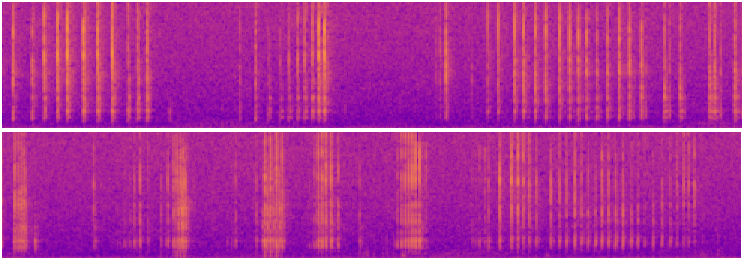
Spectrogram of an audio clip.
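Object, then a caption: Hollow clear plastic compact case. Long nails tap and scratch the faceted lid of a small, rectangular, hollow, clear plastic eyeshadow palette compact with beaded edges. Quick bursts of bright, sharp clicks alternate with scratchy rasps and short, ringing taps, all over a steady low hum.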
